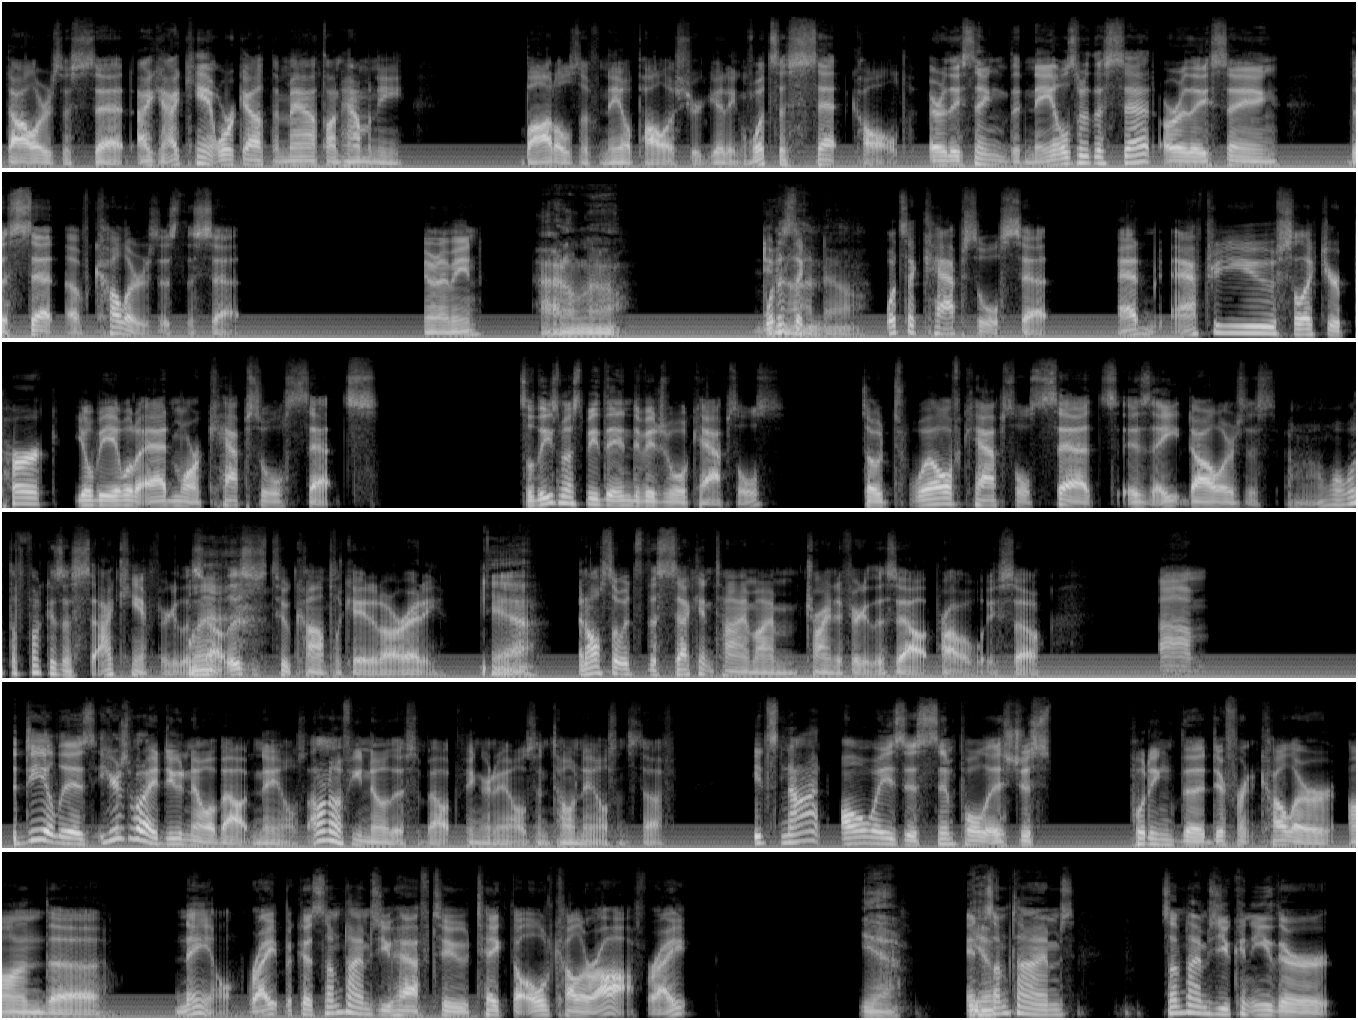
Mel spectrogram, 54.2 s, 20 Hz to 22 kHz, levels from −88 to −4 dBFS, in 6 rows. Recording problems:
electrical hum; faint; until 17 s and from 28 to 48 s; 60 Hz, 25 dB below the speech

